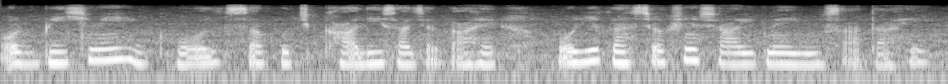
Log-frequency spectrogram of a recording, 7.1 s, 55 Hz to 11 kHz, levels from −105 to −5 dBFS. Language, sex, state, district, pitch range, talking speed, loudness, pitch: Hindi, female, Arunachal Pradesh, Papum Pare, 195-215 Hz, 150 wpm, -15 LUFS, 205 Hz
